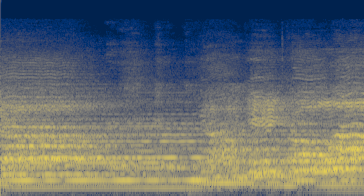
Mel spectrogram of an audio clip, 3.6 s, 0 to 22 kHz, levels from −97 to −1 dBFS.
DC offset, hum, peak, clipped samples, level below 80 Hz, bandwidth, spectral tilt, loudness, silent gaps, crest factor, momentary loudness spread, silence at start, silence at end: under 0.1%; none; 0 dBFS; under 0.1%; -54 dBFS; 9.8 kHz; -6 dB/octave; -16 LUFS; none; 16 dB; 8 LU; 0 s; 0 s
